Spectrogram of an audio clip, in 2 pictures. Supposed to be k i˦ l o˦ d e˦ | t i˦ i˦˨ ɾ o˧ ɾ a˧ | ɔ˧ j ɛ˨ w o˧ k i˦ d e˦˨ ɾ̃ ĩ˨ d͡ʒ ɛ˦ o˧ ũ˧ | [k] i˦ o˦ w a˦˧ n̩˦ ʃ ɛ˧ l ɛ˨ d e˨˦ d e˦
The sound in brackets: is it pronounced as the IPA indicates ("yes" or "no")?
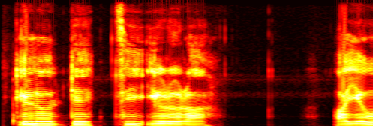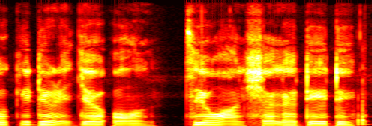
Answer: no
